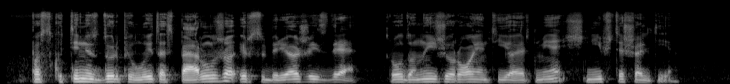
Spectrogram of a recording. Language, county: Lithuanian, Vilnius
